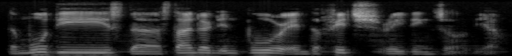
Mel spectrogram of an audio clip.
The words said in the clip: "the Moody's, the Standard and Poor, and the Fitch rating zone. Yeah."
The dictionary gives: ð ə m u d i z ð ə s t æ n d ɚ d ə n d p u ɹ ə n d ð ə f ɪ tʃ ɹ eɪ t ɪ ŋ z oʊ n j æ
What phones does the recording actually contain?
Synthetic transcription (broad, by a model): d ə m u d i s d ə s t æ n d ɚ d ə n p u ɹ ə n d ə f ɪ tʃ ɹ eɪ t ɪ ŋ s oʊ j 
